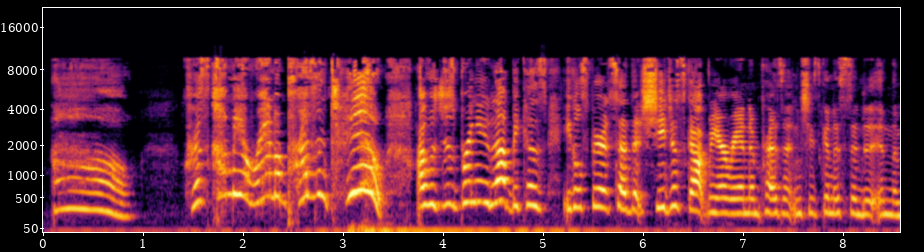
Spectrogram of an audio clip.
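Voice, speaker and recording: A woman's voice: high-pitched, a bit bright. An American woman hosting a live internet radio show in a casual, chatty, bubbly way, speaking affectionately to her listeners. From United States.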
